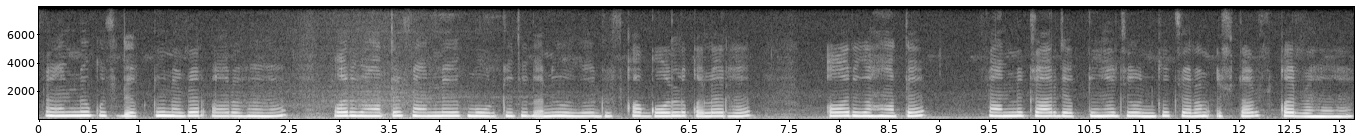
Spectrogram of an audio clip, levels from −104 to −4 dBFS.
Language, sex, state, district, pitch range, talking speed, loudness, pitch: Hindi, female, Bihar, Sitamarhi, 240-255 Hz, 170 wpm, -12 LUFS, 245 Hz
